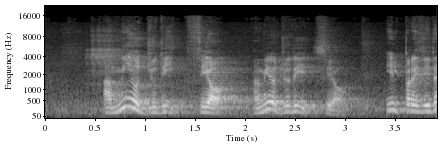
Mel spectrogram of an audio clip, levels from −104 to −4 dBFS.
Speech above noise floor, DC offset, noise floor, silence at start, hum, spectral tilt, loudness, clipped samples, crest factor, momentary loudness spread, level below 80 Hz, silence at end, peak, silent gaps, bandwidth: 25 dB; under 0.1%; -53 dBFS; 0.45 s; none; -6 dB/octave; -29 LUFS; under 0.1%; 22 dB; 13 LU; -70 dBFS; 0 s; -6 dBFS; none; 16 kHz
